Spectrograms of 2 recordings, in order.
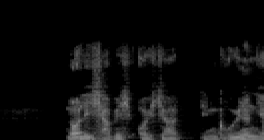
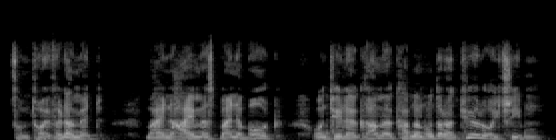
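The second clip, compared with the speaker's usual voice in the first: louder, mildly indignant refusal; defiant declaration; 4 semitones higher, 8 dB louder than usual. A narrator's reading. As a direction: declare it firmly, a bit raised. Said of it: "Ein Mensch mit Charakter würde nun sagen".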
